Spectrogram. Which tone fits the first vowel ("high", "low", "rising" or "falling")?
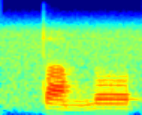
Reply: low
